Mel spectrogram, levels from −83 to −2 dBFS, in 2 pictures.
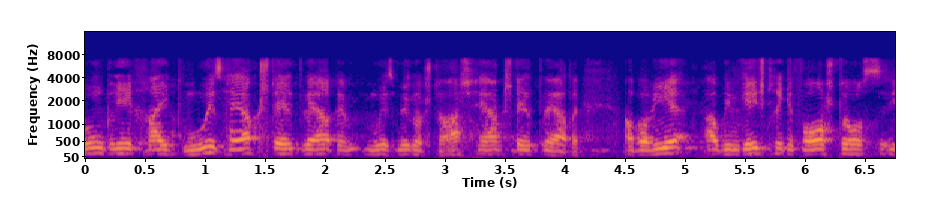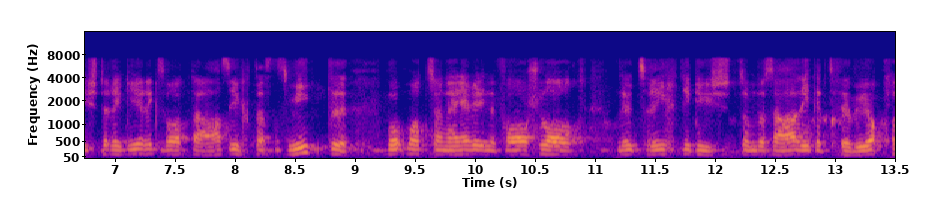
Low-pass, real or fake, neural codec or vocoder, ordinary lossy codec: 7.2 kHz; fake; codec, 16 kHz, 2 kbps, FreqCodec, smaller model; MP3, 48 kbps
